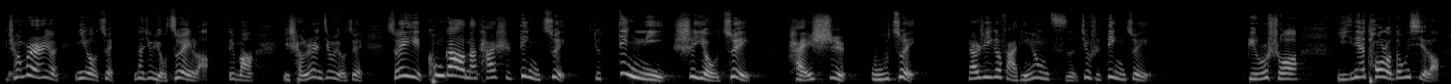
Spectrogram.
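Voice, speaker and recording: A woman preaching a sermon, teaching in an animated way that swings between loud, emphatic stretches and hushed, quiet ones. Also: sits high.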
